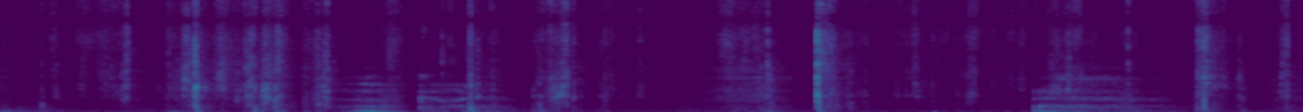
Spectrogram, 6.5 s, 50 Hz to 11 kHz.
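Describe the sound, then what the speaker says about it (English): Playing cards for the Global War 1914 board game are shuffled by hand in quick riffling bursts and soft slaps, close and fairly loud, with a person speaking briefly in between. "Pretty rubbish at shuffling."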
